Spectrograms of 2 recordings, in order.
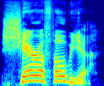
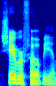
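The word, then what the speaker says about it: Cherophobia: Sheraphobia. It is pronounced share like shea butter. Sherphobia.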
